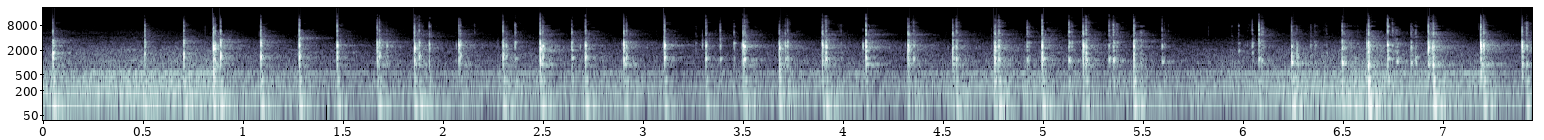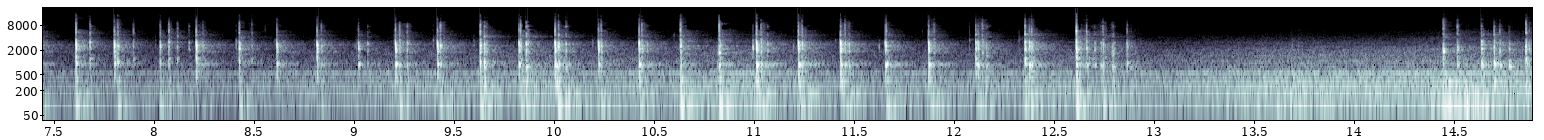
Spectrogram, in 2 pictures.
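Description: A metal table knife clinking rapidly against the sides of a glass measuring cup while stirring hot liquid plastisol, at about five clinks a second, in two spells with a brief pause about halfway, stopping about two seconds before the end.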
